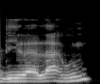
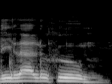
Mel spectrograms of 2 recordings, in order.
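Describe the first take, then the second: First: The word has an 'a' before -hum. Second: The word has a 'u' before -hum. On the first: The speaker calls it wrong. "atau dhilalahum" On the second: The speaker calls it right. "tapi dhilaluhum"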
